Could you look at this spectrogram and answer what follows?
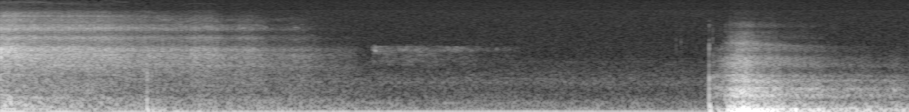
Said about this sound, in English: Literally breathe in, breathe out, and just settle my mind.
